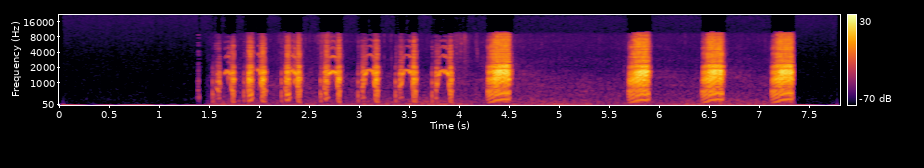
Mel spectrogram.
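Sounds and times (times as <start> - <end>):
domestic duck quacking: 1.6 - 4.6, 5.7 - 7.4.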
